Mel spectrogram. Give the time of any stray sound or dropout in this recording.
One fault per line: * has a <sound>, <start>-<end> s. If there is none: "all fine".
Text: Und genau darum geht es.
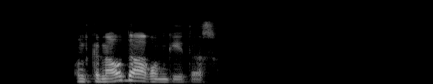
all fine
